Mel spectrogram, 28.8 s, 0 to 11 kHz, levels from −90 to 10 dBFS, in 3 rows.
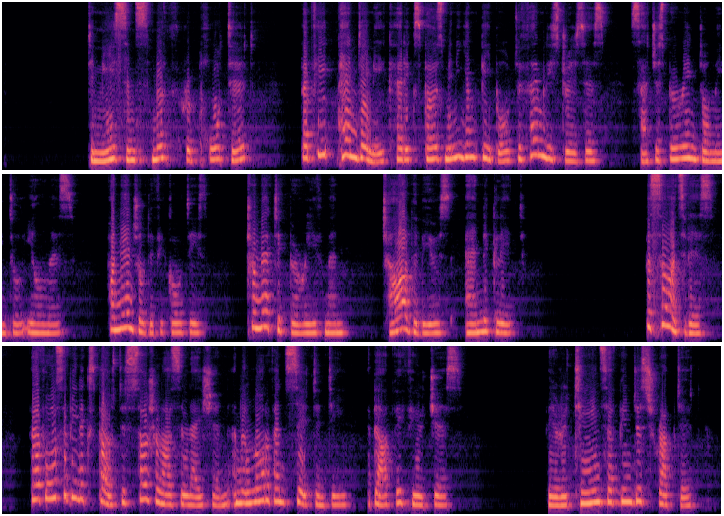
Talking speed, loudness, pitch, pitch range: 105 wpm, -18 LUFS, 195 Hz, 180-230 Hz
